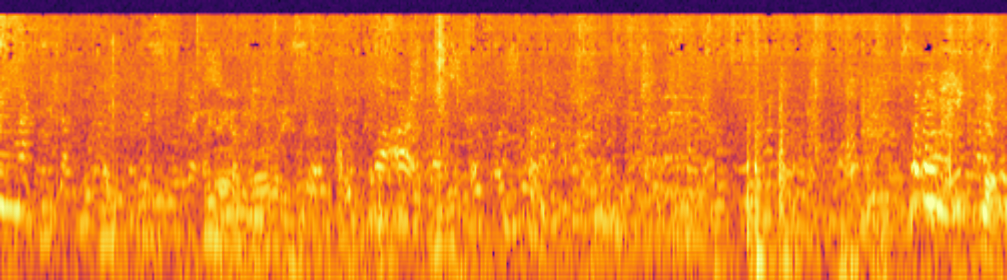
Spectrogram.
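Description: Adult men and women chatter nearby in a crowd.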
